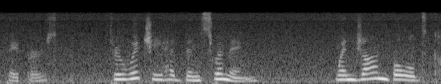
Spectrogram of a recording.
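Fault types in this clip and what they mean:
Nothing's wrong with this one; you can just hear a bit of the room's own background noise sitting about 17 dB under the speech, which is part of the recording.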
